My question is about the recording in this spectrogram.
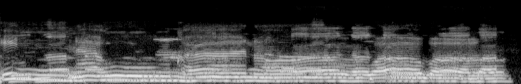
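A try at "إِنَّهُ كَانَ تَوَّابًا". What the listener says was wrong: আচ্ছা নুনে টান দিতেছেন একজন না কানা না টান দেওয়া যাবে না ইন্নাহু কানা না নাতে টান নাই কাতে টান আছে নাতে টান নাই ইন্নাহু কানা তাওয়াবা কাফ টান হবে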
